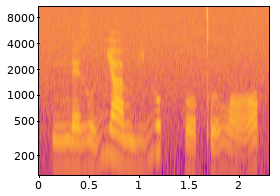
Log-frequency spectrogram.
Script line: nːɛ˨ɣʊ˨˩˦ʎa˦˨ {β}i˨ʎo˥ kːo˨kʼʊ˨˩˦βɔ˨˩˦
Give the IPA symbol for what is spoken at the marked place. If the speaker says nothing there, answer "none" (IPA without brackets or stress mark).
v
